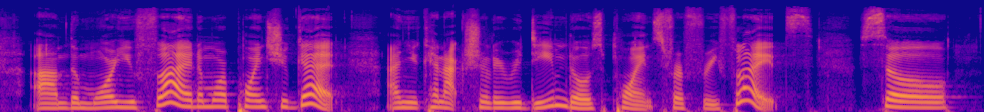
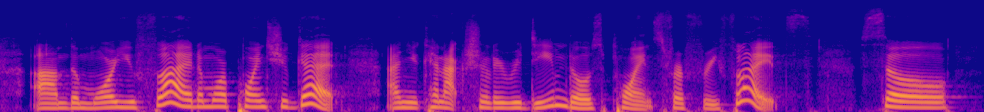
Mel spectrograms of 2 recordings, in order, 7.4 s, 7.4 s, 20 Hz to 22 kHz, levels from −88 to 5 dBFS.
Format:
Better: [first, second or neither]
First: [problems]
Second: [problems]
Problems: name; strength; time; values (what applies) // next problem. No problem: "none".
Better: first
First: none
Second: muffled; very; fading above 3 kHz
